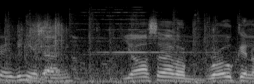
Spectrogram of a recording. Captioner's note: squealing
